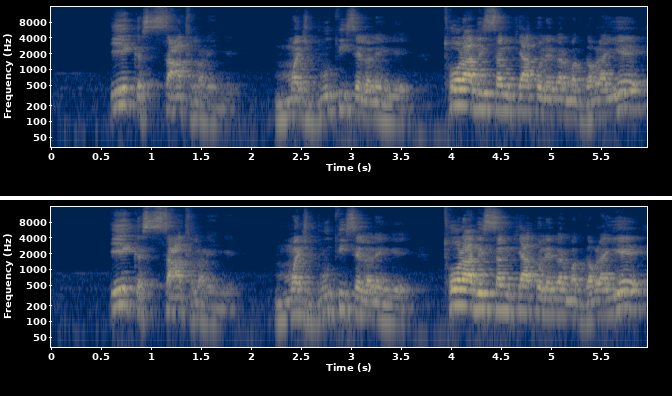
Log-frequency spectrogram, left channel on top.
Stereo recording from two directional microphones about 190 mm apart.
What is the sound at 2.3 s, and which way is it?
Speech, 20° right (ahead or behind).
